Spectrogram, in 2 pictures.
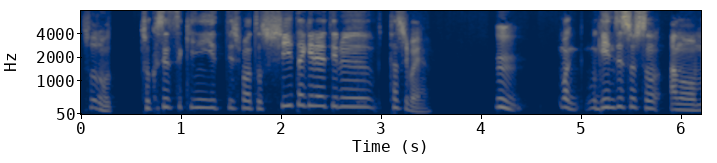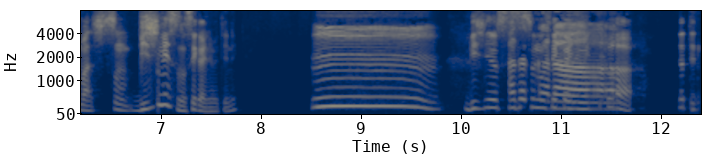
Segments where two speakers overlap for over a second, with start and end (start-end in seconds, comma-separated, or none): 10.5-11.8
